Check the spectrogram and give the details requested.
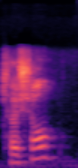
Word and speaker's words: Tuschl: um is your name your last name pronounced tushel yeah yeah absolutely that's shocking that you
